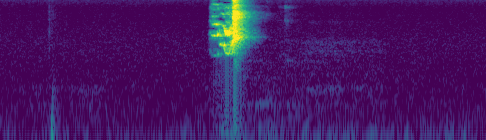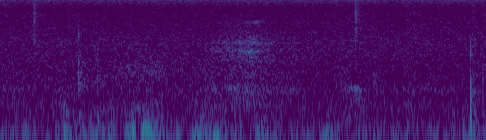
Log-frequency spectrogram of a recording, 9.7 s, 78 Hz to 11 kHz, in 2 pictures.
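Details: A pet budgerigar chick, kept with its mother and recorded on 17 June, gives a single harsh, raspy squawk lasting under half a second; the rest is near silence in a quiet room.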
